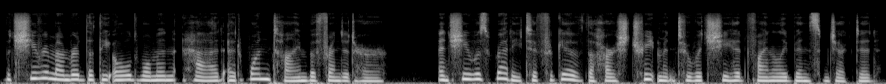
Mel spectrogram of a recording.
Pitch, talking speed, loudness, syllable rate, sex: 190 Hz, 195 wpm, -17 LUFS, 5.4 syllables/s, female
